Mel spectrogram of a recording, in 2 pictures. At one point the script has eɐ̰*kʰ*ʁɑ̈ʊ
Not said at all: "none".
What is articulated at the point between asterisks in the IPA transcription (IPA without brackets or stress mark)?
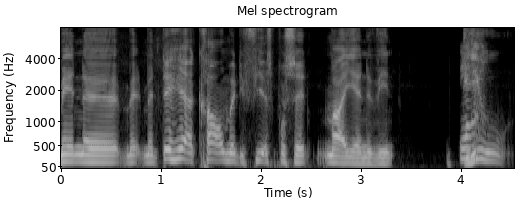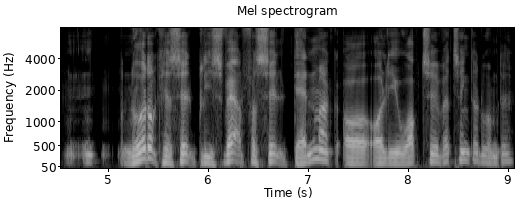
kʰ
